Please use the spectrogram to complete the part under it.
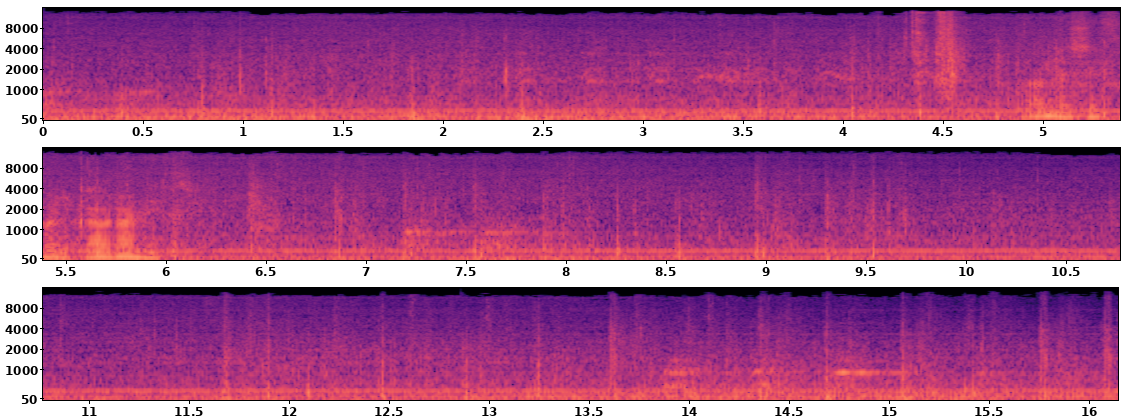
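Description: Footsteps thud steadily on the ground.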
